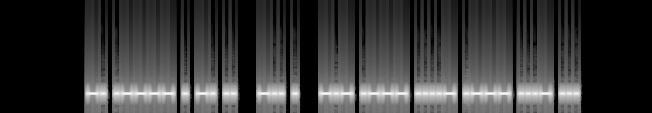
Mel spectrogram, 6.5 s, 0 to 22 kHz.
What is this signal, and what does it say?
Morse code, heard as a keyed tone, about 36 wpm, 700 Hz. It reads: N1ENI DE KJ4JVS
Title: USA Callsign DE Callsign 35wpm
